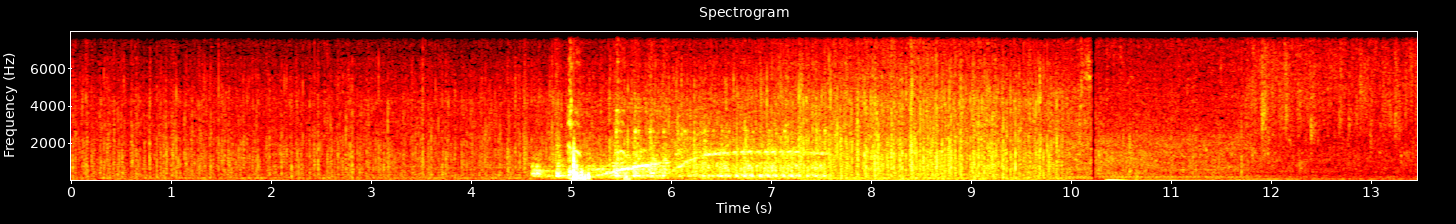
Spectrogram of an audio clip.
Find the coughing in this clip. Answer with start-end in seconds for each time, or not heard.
5.0-5.6.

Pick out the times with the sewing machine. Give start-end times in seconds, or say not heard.
4.6-7.7.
